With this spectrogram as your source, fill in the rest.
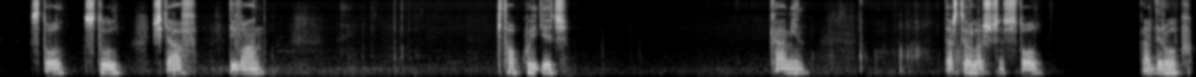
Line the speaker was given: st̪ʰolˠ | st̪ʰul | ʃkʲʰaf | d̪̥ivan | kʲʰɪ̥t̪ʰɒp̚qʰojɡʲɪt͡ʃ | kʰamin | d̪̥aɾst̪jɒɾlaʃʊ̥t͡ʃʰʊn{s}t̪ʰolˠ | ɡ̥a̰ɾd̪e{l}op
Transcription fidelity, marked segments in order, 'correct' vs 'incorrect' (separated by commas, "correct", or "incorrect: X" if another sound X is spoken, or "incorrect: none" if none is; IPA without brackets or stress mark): correct, incorrect: ɾ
